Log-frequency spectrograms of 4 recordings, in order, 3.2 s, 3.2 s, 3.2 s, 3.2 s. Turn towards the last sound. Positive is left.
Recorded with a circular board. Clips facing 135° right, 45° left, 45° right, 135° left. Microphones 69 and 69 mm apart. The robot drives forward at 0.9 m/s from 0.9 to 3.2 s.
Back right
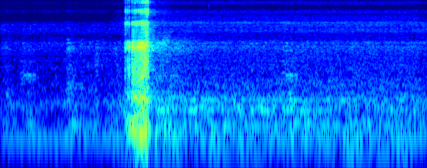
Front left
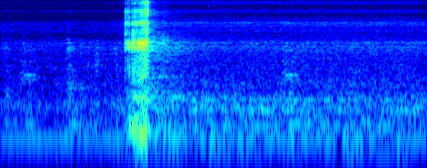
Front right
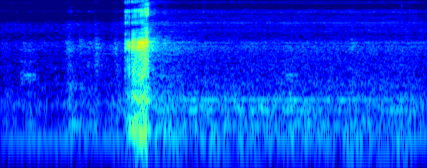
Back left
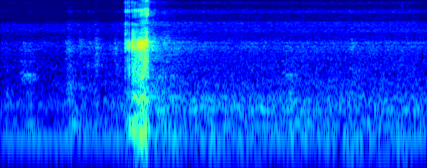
turn(degrees=-175)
